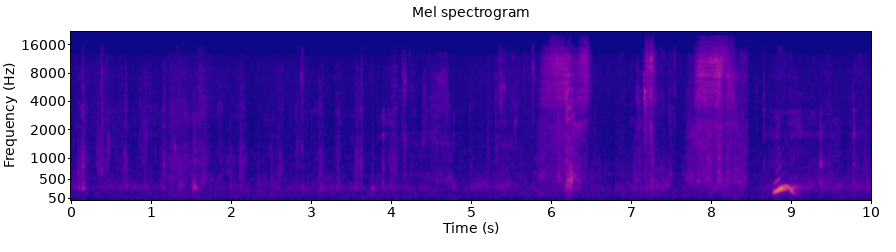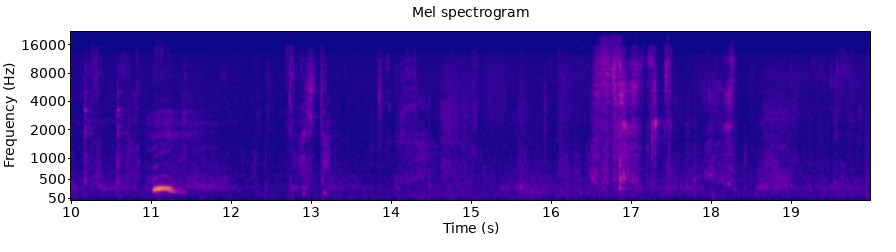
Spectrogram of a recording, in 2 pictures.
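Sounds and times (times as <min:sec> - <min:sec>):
crunching and slurping: 0:00.0 - 0:08.7
wet mouth clicks and chewing: 0:00.1 - 0:11.0, 0:16.5 - 0:18.4
person humming mmm: 0:08.7 - 0:09.2, 0:11.0 - 0:11.5.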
